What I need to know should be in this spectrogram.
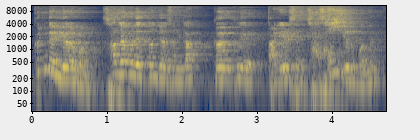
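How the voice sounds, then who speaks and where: Man preaching a sermon, animated and joking, high voice, roomy echo. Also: moderate pace. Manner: lively, joking, laughs often. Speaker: pastor. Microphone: phone far off in the room. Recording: echoey room from far off on a phone.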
